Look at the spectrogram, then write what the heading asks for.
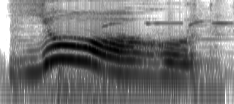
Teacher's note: Так, на перший склад, на голосну О.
